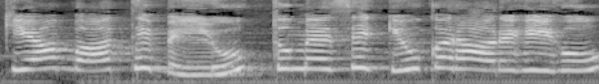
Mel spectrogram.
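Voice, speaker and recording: Female-sounding cartoonish character voice, extremely high in pitch, at a moderate pace over clear background music. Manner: gentle, sweet.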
